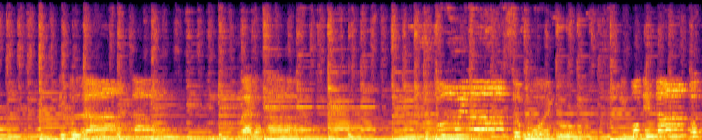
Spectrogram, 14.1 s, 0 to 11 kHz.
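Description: A woman singing a melody into a Hyundai Platinum DM-8000 handheld dynamic microphone over backing music with guitar and a bass line that changes chord every few seconds.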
